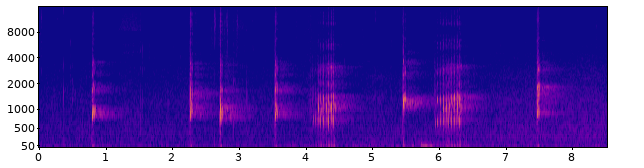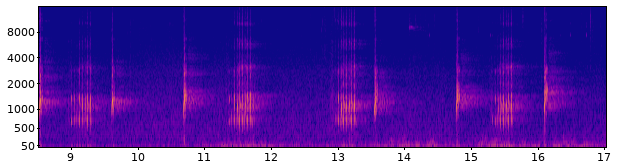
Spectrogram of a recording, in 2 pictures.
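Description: Wild turkey clucks and purrs made on a combo-cut diaphragm mouth call: about a dozen sharp single clucks, many followed by a short rolling purr made by fluttering the tongue against the reed.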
